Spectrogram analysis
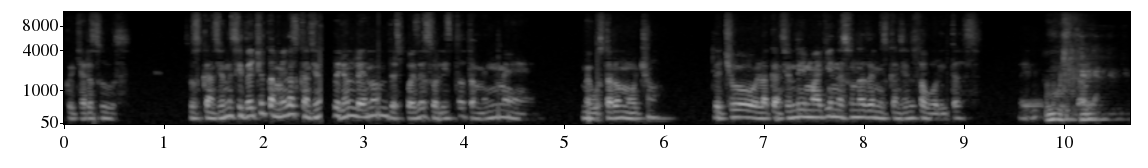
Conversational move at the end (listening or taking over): taking over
